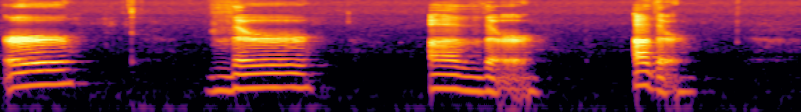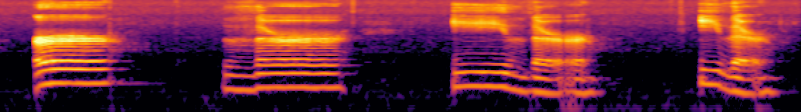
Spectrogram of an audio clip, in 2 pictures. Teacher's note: you do have to start with your tongue forward for the th and back for the ER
